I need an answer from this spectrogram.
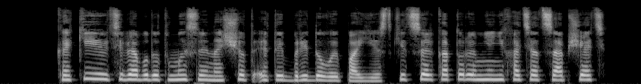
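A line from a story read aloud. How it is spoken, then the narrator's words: Plain. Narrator (Russian): спросила я Марви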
